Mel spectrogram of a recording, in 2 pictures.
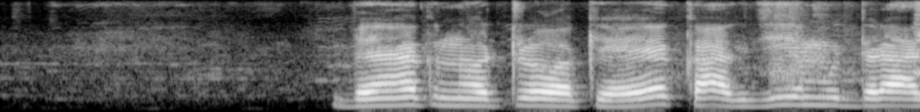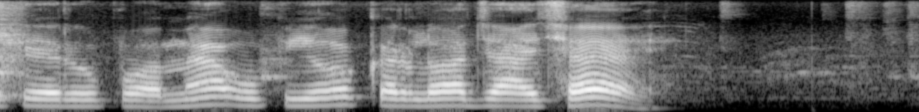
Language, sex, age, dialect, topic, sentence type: Maithili, male, 56-60, Angika, banking, statement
